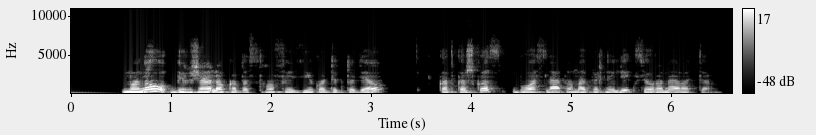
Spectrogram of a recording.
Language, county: Lithuanian, Utena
